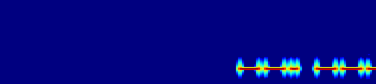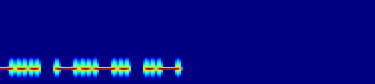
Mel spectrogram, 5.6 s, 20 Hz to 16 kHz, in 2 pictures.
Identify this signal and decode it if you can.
Morse code, heard as a keyed tone, about 25 wpm, 700 Hz. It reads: G8CA
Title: DXCC-100 Call Signs - 4 Characters - Repeated 2x - 25wpm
